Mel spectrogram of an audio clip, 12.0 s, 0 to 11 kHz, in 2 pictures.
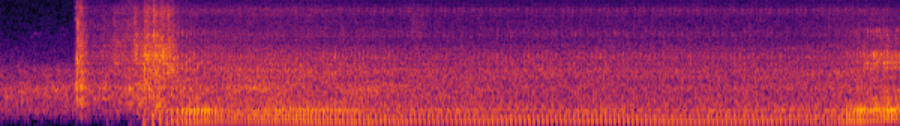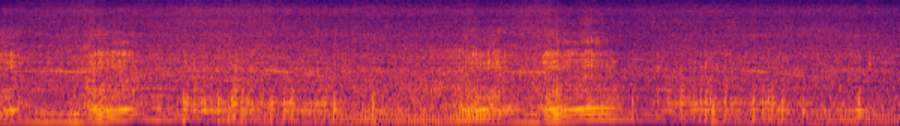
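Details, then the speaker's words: Audi TT Mk2 with stock exhaust, which has a bypass around the centre silencer: short start-up in which the engine catches cleanly, settles into an even idle, then crisp rev blips rise and fall smoothly. Normal start-up and idle. "Now, the exhaust does sound really nice on standard, I think, so I will give you a short start up."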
